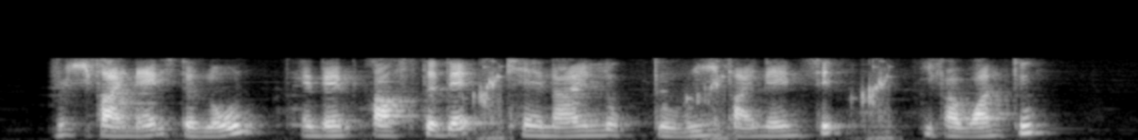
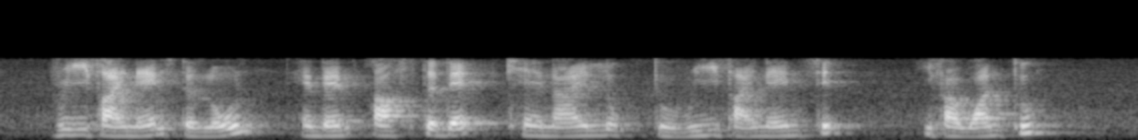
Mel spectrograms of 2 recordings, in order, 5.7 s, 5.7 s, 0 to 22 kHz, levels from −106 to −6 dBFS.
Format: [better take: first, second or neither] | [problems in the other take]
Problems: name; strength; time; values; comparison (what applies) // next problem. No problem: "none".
second | noise reduction (neural mask model DeepFilterNet 3)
